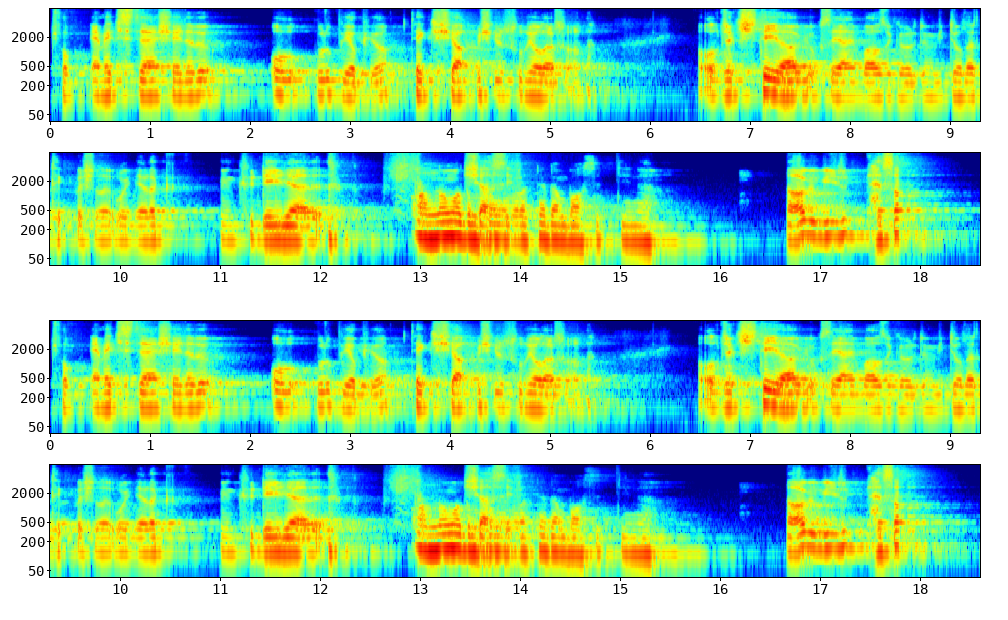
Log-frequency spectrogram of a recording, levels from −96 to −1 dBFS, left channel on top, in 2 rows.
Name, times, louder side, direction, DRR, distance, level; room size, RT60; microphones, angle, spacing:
voice 1, 0.0-1.6 2.2-5.4 6.5-10.5 11.0-12.2 12.7-13.0 13.4-13.9 16.7-17.8, left 1 dB, 10° left, 9 dB, 1.5 m, -23 dB
voice 2, 12.9-14.7 15.0-15.4, left 2 dB, 85° left, 13 dB, 1.1 m, -20 dB
28.0 x 26.5 x 7.5 m, 1.4 s
head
